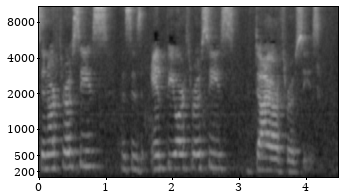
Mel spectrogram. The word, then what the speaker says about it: synarthrosis: this chapter the three functional classifications this is pronounced synarthrosis this is empty arthrosis diarthrosis if it has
